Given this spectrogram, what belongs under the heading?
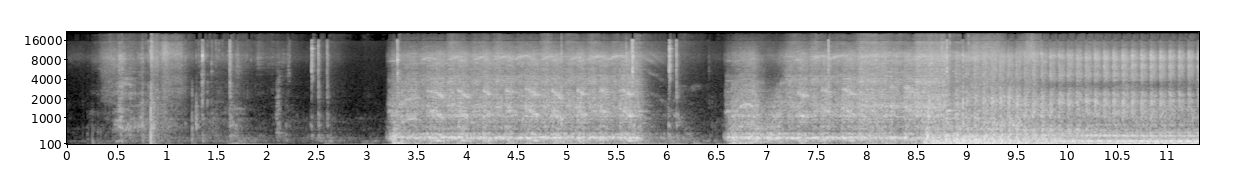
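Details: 1998 Subaru Impreza GC3 EJ16 petrol engine, 250,000 km, often revved to redline: cranks and starts twice, then runs with a steady knock about four beats a second. Blown engine, cause suspected, not confirmed.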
